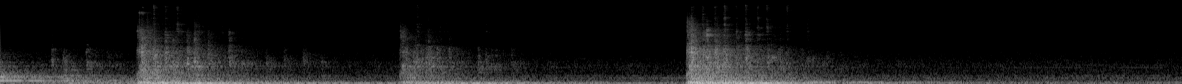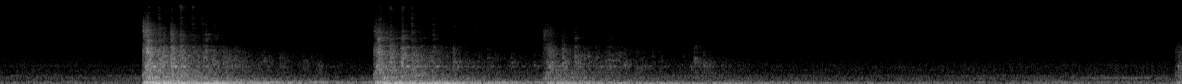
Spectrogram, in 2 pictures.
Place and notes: Charleroi, Belgium - slamming door in an abandoned factory
In an abandoned coke plant, every landscape is extremely glaucous. Today its raining and theres a lot of wind. A semi-destroyed metallic door slams in the squall.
